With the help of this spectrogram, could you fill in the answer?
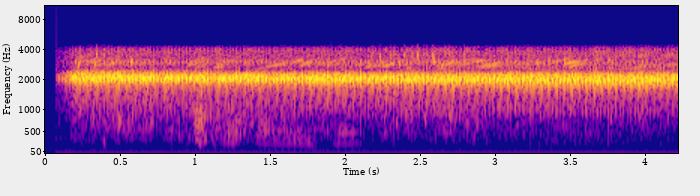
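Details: In South Carolina, a southern toad (Bufo terrestris) gives a long, steady, high-pitched musical trill that holds one even pitch throughout.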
